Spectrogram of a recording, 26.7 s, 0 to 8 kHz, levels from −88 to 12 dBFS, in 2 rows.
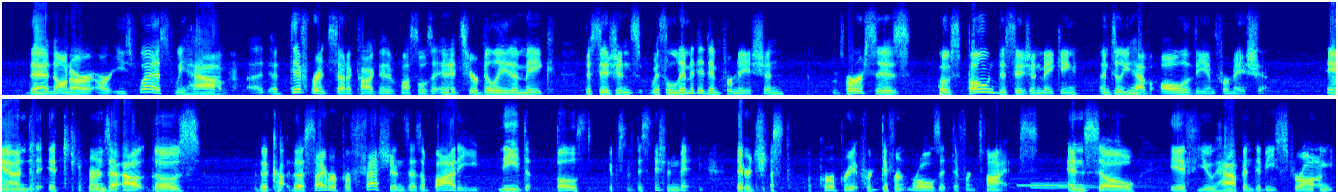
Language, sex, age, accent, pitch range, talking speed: English, male, 40-59, American, 110-140 Hz, 155 wpm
